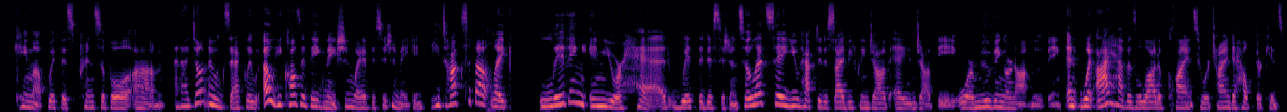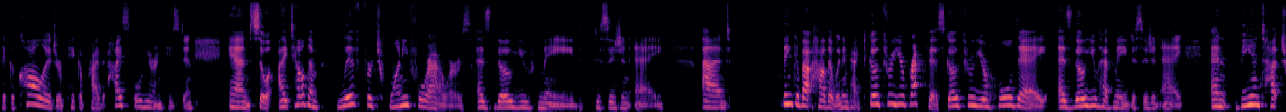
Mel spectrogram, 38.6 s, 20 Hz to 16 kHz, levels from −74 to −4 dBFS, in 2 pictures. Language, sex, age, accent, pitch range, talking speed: English, female, 30-49, American, 185-265 Hz, 185 wpm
